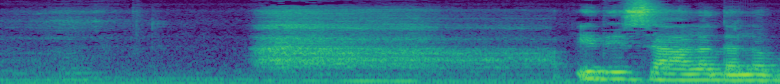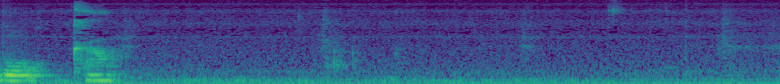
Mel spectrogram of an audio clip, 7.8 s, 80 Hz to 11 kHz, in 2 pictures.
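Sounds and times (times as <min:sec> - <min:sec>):
long deep inhale through the nose: 0:01.3 - 0:02.8
speech: 0:02.9 - 0:04.6.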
